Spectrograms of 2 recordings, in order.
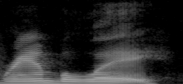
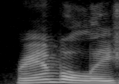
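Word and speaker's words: Rambouillet: rambley over and and people would say that i'm saying it wrong but that's the way that way um people in wyoming say the french name um the sheep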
